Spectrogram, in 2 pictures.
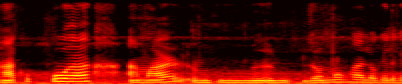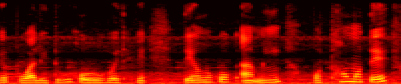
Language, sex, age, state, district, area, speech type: Assamese, female, 45-60, Assam, Dibrugarh, rural, spontaneous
